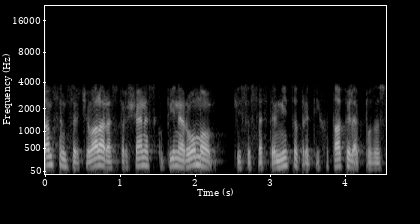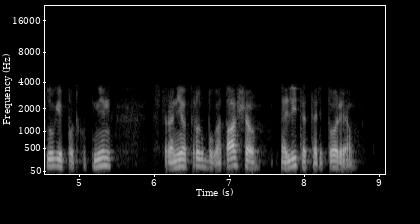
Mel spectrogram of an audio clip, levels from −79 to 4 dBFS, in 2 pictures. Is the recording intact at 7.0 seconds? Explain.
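No, at 7.0 s the speech carries G.729 codec damage throughout: rebuilt from a vocal-tract model at what sounds like 8 kbit/s, it's rough and synthetic, with nothing above 3.8 kHz.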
